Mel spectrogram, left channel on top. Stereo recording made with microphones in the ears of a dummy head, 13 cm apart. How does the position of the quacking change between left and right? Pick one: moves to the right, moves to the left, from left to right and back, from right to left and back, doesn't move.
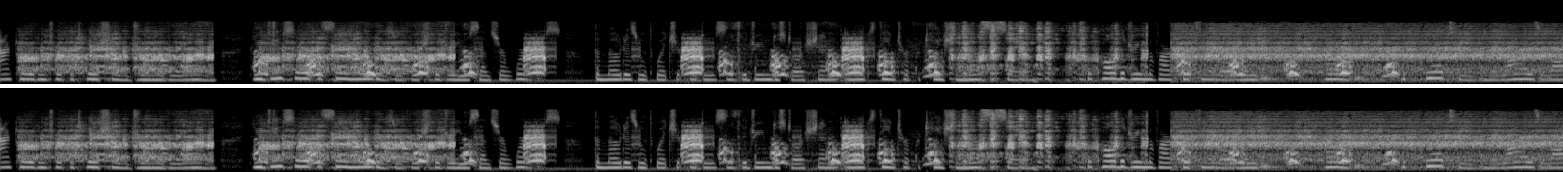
doesn't move.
